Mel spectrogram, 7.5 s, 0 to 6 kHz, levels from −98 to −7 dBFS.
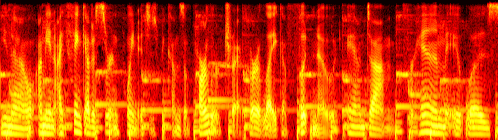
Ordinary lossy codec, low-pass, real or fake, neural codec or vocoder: Opus, 64 kbps; 5.4 kHz; real; none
